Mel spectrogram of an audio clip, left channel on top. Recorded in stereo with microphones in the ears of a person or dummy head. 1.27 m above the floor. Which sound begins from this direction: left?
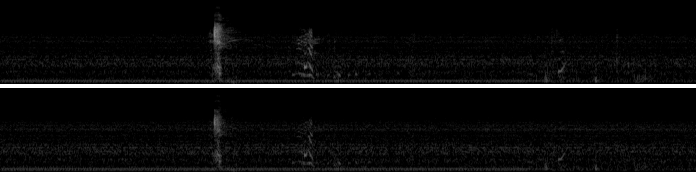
Laughter, at 2.1 s.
